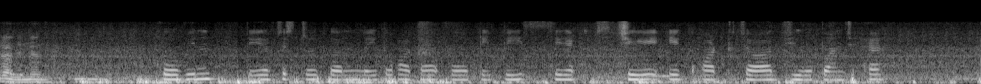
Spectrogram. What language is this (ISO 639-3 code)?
pan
